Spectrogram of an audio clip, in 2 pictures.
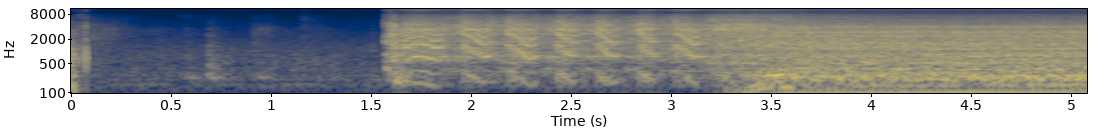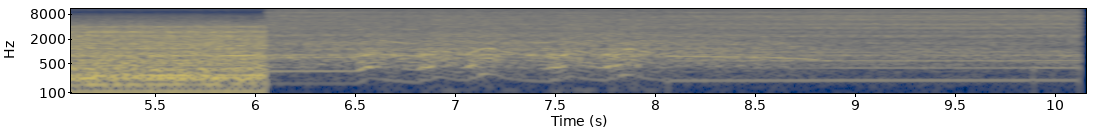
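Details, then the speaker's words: Toyota 4Runner after new exhaust manifold and heat shield install: cranks, catches and settles to an even idle with no exhaust ticking or puffing; exhaust leak gone, no vacuum leak felt, though a pulley possibly going out is suspected. "all right step away from that loud thing for a bit the exhaust leak's gone but uh I didn't feel a vacuum leak"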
